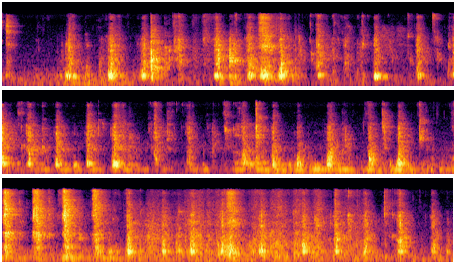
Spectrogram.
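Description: A person chewing crunchy raw green vegetables with a mouthful of stir-fried food, with many crisp crunches and mouth sounds throughout. A faint low hum runs through the middle.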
